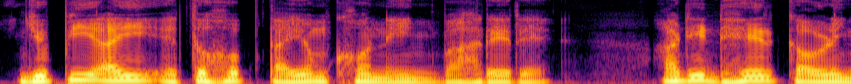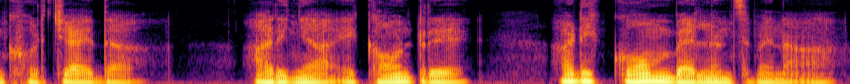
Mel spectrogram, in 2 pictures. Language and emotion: Santali, sad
